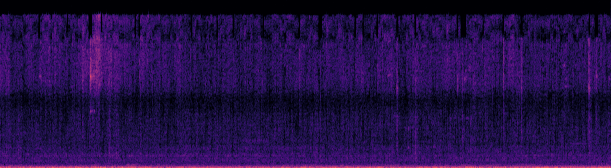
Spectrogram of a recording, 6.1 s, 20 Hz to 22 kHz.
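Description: A car drives along the busy NH44 highway near Murthal with trucks parked alongside, giving a constant low road rumble and engine drone from inside the vehicle, steady throughout with no talk.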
